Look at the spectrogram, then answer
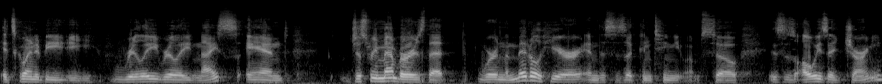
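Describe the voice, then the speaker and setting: This man has a medium-pitched voice with an American accent and ordinary pitch variation. He talks at a moderate pace on a very clean recording with a silent background. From US, Philadelphia. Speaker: development official. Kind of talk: welcome speech.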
